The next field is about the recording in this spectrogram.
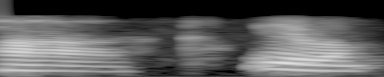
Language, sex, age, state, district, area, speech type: Sanskrit, female, 18-30, Karnataka, Bangalore Rural, rural, conversation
